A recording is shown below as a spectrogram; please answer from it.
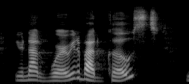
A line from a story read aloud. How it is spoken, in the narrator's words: Melanie laughed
